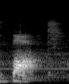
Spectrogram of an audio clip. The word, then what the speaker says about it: bought: last bought pronunciation here this is only pronounced as bought I know there is a G of U of G and an H but don't worry about these letters because your not pronounced at all but by bought bought don't pronounce these letters just think of the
